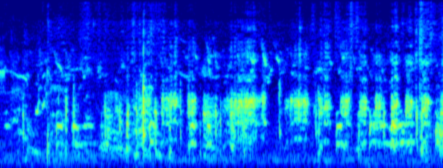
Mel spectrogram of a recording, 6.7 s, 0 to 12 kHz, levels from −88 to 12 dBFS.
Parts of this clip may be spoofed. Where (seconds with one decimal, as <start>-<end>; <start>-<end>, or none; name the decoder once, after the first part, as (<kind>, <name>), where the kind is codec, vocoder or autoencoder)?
0.0-4.0 (vocoder, Vocos); 4.9-6.0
